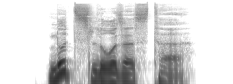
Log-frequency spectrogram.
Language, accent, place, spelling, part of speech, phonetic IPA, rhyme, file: German, Germany, Berlin, nutzloseste, adjective, [ˈnʊt͡sloːzəstə], -ʊt͡sloːzəstə, De-nutzloseste.ogg
- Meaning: inflection of nutzlos: 1. strong/mixed nominative/accusative feminine singular superlative degree 2. strong nominative/accusative plural superlative degree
